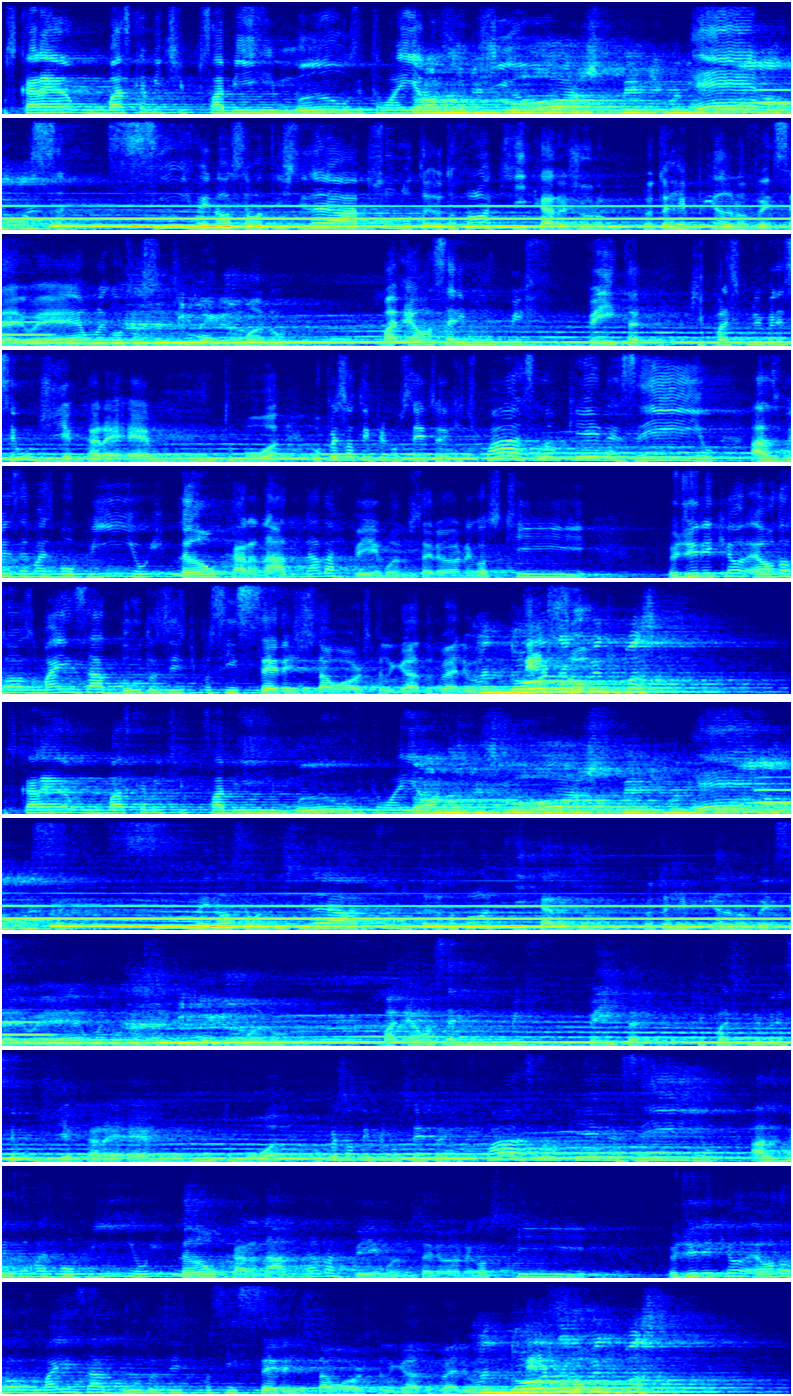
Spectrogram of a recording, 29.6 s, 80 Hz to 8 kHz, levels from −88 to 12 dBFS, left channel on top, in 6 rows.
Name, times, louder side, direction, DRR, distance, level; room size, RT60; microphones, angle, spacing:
voice 1, 0.0-3.6 4.3-5.3 5.7-11.6 12.2-13.2 13.5-13.9 14.2-23.4 23.9-27.6 27.9-28.3, left 2 dB, 70° left, 7 dB, 1.7 m, -36 dB
voice 2, 2.6-5.2 10.6-11.5 12.6-13.0 27.6-28.8, left 1 dB, 10° left, 1 dB, 2.0 m, -29 dB
Wind instrument woodwind instrument, 4.7-10.2, right 2 dB, 60° right, 0.9 m, -34 dB
sound 1, 5.2-19.4, right 1 dB, 40° right, 3.4 m, -28 dB
28.0 x 22.5 x 8.9 m, 2.2 s
head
